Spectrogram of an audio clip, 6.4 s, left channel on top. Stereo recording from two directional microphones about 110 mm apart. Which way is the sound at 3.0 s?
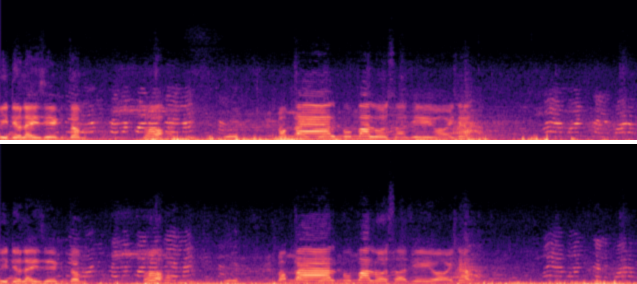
30° right (ahead or behind).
